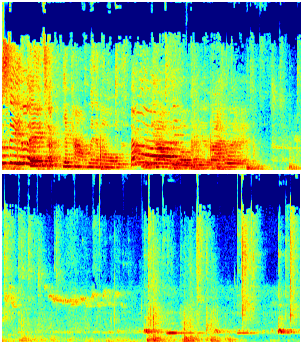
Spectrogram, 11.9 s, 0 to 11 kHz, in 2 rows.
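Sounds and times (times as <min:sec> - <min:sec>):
cuckoo clock calling: 0:05.5 - 0:11.9.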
